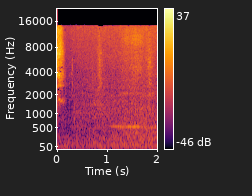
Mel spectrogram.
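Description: Low, steady background rumble of room noise, with a faint thin hum in the second half; no distinct event.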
